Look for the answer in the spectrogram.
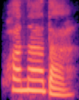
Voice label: "화나다" Korean pronunciation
